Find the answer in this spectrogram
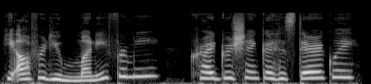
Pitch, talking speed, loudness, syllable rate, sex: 275 Hz, 145 wpm, -17 LUFS, 5.5 syllables/s, female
